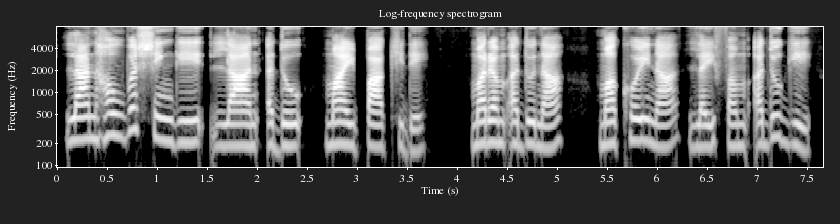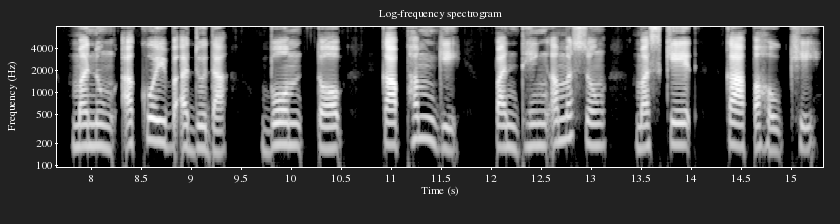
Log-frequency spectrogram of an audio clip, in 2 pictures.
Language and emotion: Manipuri, neutral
